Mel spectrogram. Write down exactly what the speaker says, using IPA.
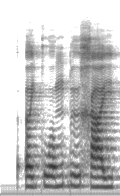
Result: ʔ ə˨˦ j k w o˨˦ ŋ ɓ ɨ˨˦ x a˧ j

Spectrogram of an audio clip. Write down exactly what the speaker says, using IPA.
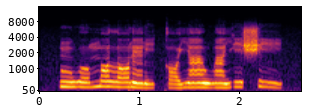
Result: ũ˧ w o˧ m ɔ˦ l ɔ˦ ɾ ɛ̃˧ ɾ i˨ k ɔ˨ j ã˧ w ã˧ j i˦ ʃ i˦˨

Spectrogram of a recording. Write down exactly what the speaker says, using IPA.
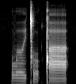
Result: β ɤː˧ ɪ̯ ǀ oː˨ k ǃ aː˦

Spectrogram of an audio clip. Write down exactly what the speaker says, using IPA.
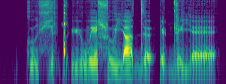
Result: k u˨ ç ə˨ ǃʼ y˨ w ɪ˦ ɬ u˦ j a˦ d̪ ə˨˦ ʔ ɪ˨ ɖ ɪ˦˨ j ɛ˨

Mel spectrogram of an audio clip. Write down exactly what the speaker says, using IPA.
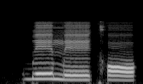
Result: b eː˦ m eː˨ kʰ ɔ˨

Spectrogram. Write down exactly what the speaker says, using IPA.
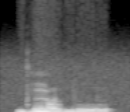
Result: ɡʱ ũ ɾ ɔ l b u l

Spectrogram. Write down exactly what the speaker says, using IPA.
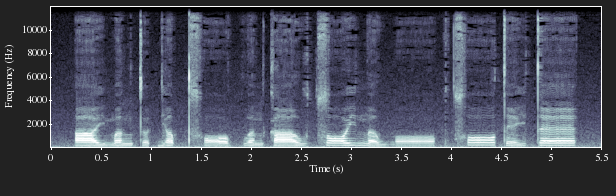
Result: aː˨ j m ɐ˨˧ ŋ t̪ ɵ˨ t̚ j ɐ˨˥ p̚ t͡sʰ ɔː˨˩ kʷ ɐ˨ n k aː˨˥ w t͡s ɔː˥ j n̪ ɐ˨ w ŋ ɔː˨ | t͡sʰ ɔː˥ t̪ e˨˥ j t̪ ɛː˥

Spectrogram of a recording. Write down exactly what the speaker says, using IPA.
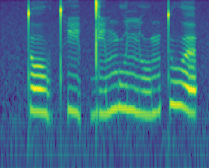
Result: t̪ oː˧˩ w t̪ʰ iː˧˩ p̚ d i˩˧ m u˧ ɲ uː˩˧ m t̪ u˥˨ ə̯

